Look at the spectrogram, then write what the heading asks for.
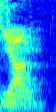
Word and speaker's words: Jung: the Rangers really young do you do you pronounce it young it's young it's young I've watched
